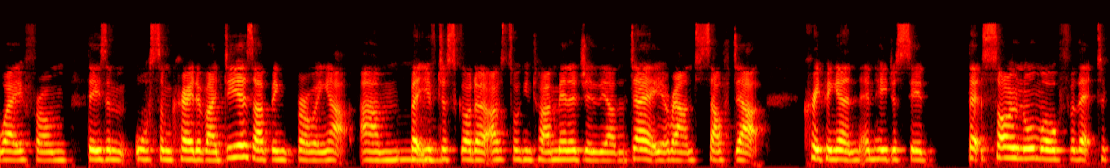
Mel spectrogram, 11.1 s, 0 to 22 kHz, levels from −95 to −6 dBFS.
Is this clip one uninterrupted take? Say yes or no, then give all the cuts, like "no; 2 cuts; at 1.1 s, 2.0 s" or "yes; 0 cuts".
yes; 0 cuts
